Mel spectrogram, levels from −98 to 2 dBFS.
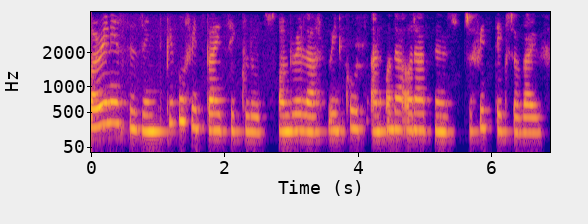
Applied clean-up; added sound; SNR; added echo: none; none; none; none.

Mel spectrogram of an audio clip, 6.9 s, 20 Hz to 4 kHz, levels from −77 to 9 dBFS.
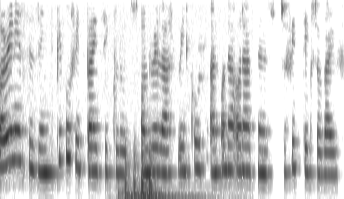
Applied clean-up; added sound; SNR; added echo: none; Knock / Wood; 5 dB; none.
